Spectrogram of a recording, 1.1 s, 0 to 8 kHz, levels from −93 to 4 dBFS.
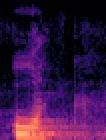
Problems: none marked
